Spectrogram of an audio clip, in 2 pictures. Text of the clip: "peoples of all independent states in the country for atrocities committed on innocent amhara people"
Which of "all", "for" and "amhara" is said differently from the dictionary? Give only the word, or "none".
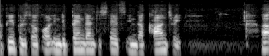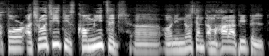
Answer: none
